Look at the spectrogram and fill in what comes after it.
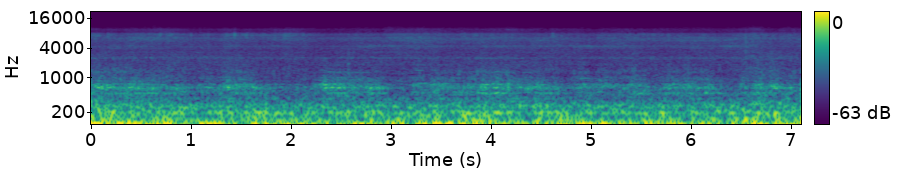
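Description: Steady low rumble of a passenger train carriage running at speed, heard from inside the car: wheels on the track and the car body droning with no distinct rail-joint clacks.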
